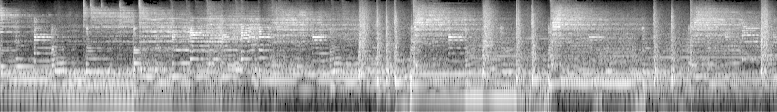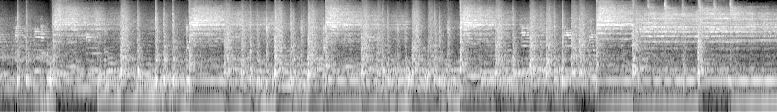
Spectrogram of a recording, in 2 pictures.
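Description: A rock band playing live: a Pearl drum kit, with bass drum, snare and frequent cymbal crashes, over held electric guitar and bass notes.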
